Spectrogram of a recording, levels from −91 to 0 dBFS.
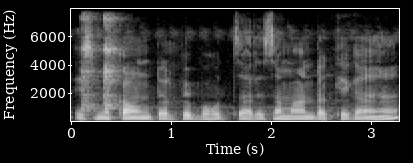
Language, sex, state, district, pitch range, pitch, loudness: Hindi, female, Haryana, Jhajjar, 90-95 Hz, 90 Hz, -20 LUFS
